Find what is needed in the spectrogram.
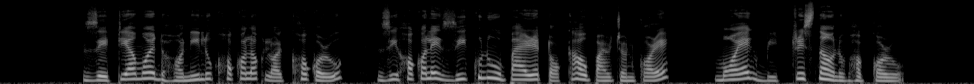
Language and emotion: Assamese, disgusted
